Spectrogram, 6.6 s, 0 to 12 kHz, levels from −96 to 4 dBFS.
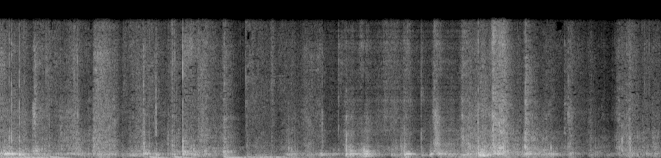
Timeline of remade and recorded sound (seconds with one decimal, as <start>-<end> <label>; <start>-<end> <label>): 0.0-3.3 recorded; 3.3-4.7 remade; 4.7-6.6 recorded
